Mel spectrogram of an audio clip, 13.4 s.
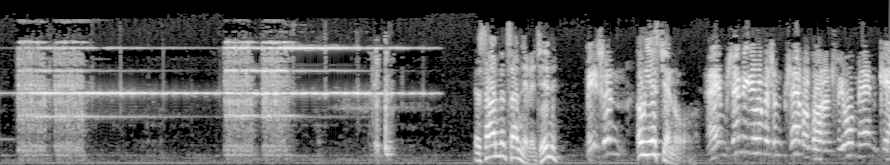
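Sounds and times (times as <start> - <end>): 
telephone ringing: 0.0 - 6.8
speech: 7.1 - 8.5, 9.6 - 13.3.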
